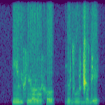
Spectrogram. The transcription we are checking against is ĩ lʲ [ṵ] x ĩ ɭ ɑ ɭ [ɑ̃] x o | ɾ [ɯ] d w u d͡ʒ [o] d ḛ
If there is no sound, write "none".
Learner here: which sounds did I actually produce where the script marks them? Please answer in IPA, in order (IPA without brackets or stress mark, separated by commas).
ṵ, ɑ̃, ɯ, o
